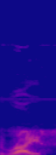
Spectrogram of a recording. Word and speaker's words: Ryce: You can also find the show Legendary Life with Ted Rice, and my last name is spelled R-Y-C-E, and that's available anywhere you listen to podcasts.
